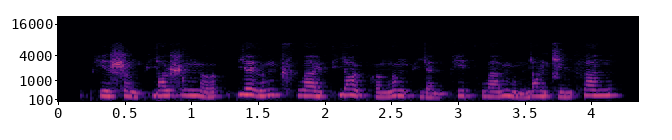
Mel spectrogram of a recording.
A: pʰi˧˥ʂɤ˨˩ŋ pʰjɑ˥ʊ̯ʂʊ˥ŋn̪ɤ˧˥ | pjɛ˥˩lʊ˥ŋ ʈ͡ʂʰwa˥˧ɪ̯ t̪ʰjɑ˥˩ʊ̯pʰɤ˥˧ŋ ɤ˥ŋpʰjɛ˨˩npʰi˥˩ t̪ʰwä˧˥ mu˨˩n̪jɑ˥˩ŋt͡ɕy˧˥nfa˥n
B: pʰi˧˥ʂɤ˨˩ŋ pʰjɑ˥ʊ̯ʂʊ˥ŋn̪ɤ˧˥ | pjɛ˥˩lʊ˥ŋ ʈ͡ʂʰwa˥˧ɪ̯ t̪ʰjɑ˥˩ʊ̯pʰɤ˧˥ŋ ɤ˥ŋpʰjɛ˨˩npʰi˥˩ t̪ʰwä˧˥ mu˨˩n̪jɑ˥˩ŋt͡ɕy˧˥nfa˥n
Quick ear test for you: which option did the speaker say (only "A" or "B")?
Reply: B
